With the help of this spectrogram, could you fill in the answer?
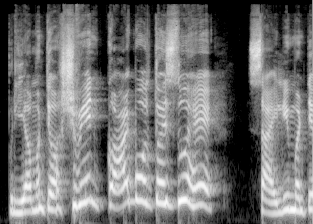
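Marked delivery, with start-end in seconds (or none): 0.5-2.1 high-pitched mock disbelief; imitated shocked protest. Priya answers the husband disowning her, high imitated shock. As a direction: protest as a stunned wife, lightly acted.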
